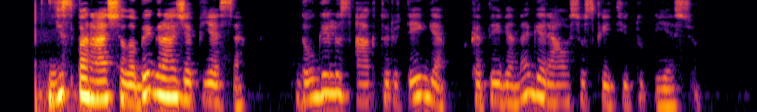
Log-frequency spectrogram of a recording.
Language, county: Lithuanian, Klaipėda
